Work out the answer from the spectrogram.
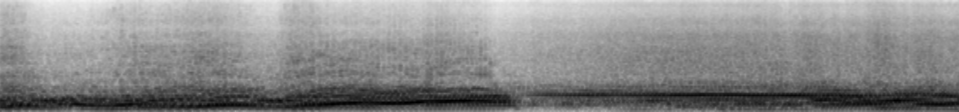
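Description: A four-wheel drive's engine revving hard under load, its pitch rising and falling; about four seconds in the sound dips sharply, then comes back held high and steady.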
